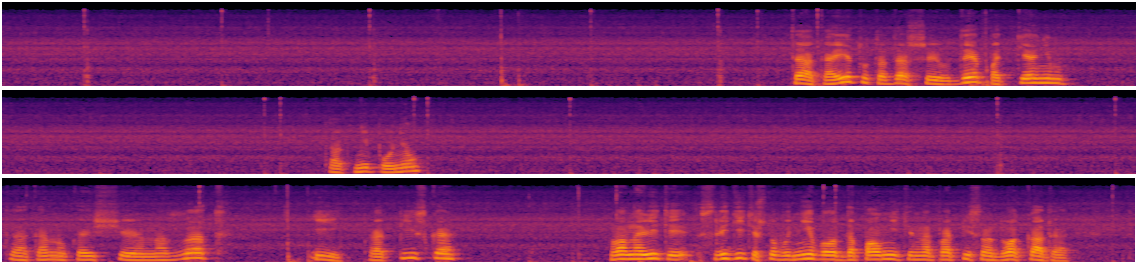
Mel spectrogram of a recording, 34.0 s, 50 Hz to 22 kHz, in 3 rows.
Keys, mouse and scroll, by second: 2.3-3.8 drag, 6.0-7.3 drag, 7.6 click, 9.8 shift+d, 15.5 click, 17.1-21.5 drag, 22.8-24.8 drag, 28.5 middle click, 30.8 click, 32.6 Delete, 33.9-34.0 drag.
